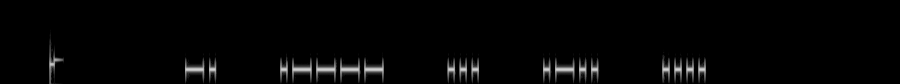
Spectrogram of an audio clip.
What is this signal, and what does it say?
Morse code, heard as a keyed tone, about 20 wpm, spaced as for 10 wpm, 700 Hz. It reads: N1SLH
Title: 095 Lesson 16g - Letter c - Call Signs 20wpm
